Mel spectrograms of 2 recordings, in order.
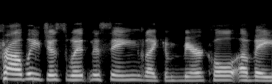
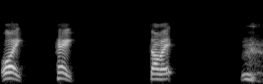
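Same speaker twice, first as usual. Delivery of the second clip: louder, higher call to attention; calling out sharply; 3 semitones higher, 4 dB louder than usual. Acted. Player snapping a vampire out of her fit, calling out. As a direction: cut in loudly to stop them.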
